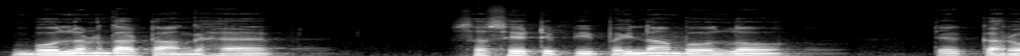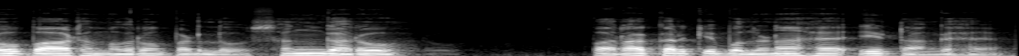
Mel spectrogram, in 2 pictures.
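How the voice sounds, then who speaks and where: A man teaching scripture recitation. He chants verses slowly with pauses and gives plain spoken instructions on pronunciation. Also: lowish voice, steady tone, mellow, dull audio.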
